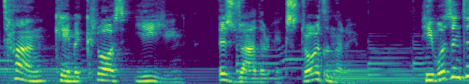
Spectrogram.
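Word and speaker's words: Yi Yin: And his name is Yi Ying, and I'll say it again, just because when I pronounce it, it does sound like I'm saying one name, but it's actually two. Yi Ying.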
